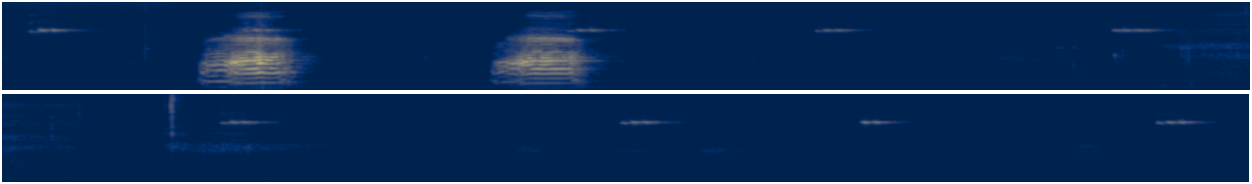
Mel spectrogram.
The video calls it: Baumhöhlen Krötenlaubfrosch Trachycephalus resinifictrix Ruf calling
